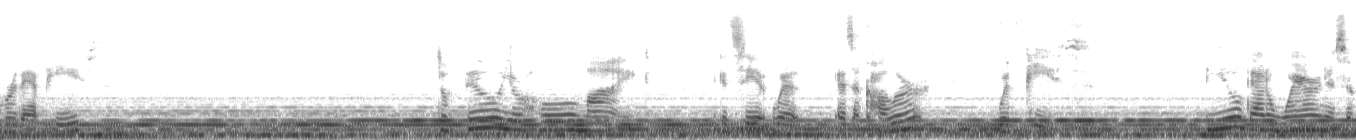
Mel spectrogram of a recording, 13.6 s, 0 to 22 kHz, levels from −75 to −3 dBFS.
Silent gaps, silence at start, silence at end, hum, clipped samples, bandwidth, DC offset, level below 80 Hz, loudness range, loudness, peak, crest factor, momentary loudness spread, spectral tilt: none; 0 s; 0 s; none; under 0.1%; 14.5 kHz; under 0.1%; -42 dBFS; 3 LU; -25 LUFS; -10 dBFS; 14 dB; 5 LU; -8 dB/octave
